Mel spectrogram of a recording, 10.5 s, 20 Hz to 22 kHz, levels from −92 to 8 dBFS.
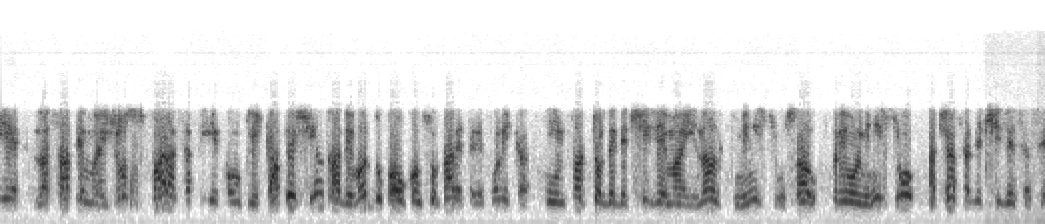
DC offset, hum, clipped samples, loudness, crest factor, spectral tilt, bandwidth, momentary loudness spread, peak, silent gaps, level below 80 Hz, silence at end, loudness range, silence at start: under 0.1%; none; under 0.1%; -16 LUFS; 16 dB; -3.5 dB/octave; 4 kHz; 9 LU; 0 dBFS; none; -72 dBFS; 0 s; 2 LU; 0 s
